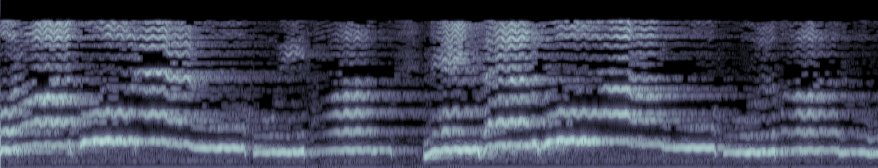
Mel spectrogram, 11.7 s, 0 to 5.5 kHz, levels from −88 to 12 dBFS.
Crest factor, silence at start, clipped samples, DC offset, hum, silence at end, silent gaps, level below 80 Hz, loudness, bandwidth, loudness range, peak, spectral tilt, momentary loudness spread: 16 dB; 0 s; under 0.1%; 0.2%; none; 0 s; none; -64 dBFS; -17 LUFS; 4.1 kHz; 6 LU; -2 dBFS; -7 dB/octave; 11 LU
